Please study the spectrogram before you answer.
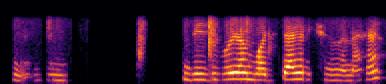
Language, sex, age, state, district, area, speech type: Odia, female, 18-30, Odisha, Nuapada, urban, conversation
